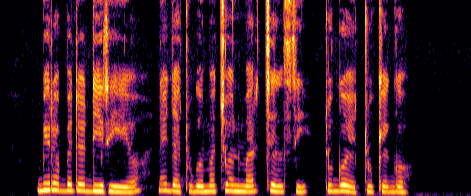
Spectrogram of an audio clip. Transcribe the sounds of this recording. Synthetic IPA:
biɾobedodiɾɪjɔ | nɛd͡ʒatuɡomat͡ʃɔnmart͡ʃɛlsituɡoetukeɡɔ

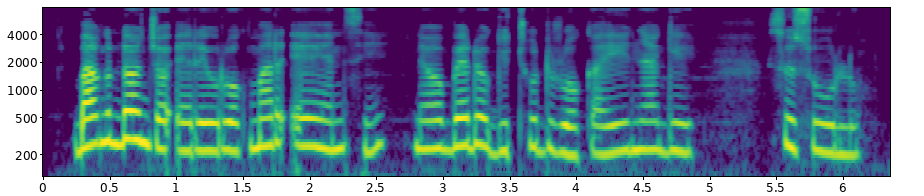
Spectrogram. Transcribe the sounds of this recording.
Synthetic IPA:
baŋɡdɔɲd͡ʒɔʔɛɾɪwɾwokmaɾɛɛnsinɛobedoɡɪtʰudrwokaɪɲaɡɪsusulu

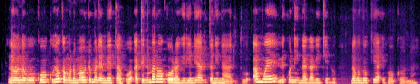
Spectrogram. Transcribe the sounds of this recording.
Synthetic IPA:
naɔnaɣokokohɔkamoːndomaondomaɾɛmɛtaɣɔʔatenemaɾɔːɡɔɾaɣeɾiɛneaɾutaninaːɾutoʔamwɛnekoninaɣaɣekeno | naɣoðokiaʔeɣɔkɔna

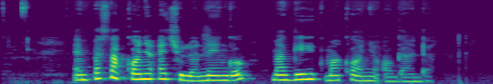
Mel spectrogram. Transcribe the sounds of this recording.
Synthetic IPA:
ɛmpɛsakɔɲɔʔɛt͡ʃuloneŋɡomaɡikmakɔɲɔʔɔɡanda

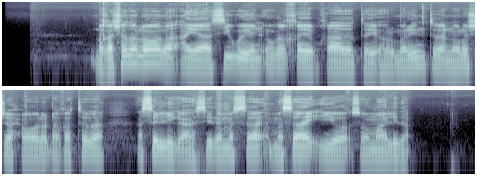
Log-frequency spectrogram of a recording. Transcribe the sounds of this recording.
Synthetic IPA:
ɖɑqɑʃɐðɐlɔːðɐʔɐjaːsɪwɛːnʔʊ̰ɣɐqɑjbqɑːðɐt̪ʰɛjhɔrmɐɾɪnt̪ʰɐnɔlɔʃɐħɔːlɐɖɑ̰qɑt̪ʰɐðɐ | ʔɐsɐlɪɣɐɐhsɪðɐmɐsajʔijɔsɔːmaːlɪðɐ

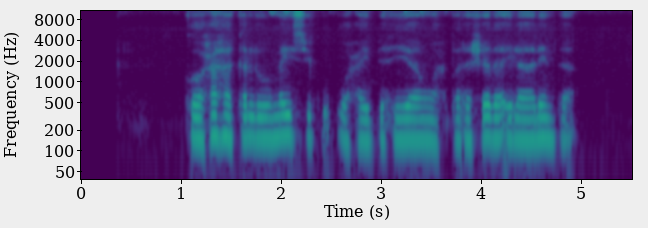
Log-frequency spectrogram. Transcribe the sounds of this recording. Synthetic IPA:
kʰɔːħɑɦɐkʰɐluːmɛjsɪɡʊ̰wɑħɑjbɪħɪjaːnwɑħb̥ɐɾɐʃɐðɐʔɪlaːlɪnt̪ʰɐ

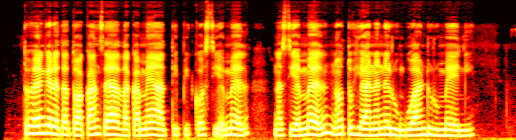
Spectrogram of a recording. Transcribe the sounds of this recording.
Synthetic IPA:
t̪ohɛŋɡɛɾɛtatowakansɛaðakamɛat̪ipikɔsiɛ̰mɛl | nasiɛmɛlnɔtoɦiananɛɾuŋɡuanduɾumɛni

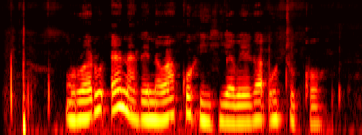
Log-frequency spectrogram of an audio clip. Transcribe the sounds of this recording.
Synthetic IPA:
moɾwaɾuʔɛnaðenawakohihiawɛɣaʔotukɔ

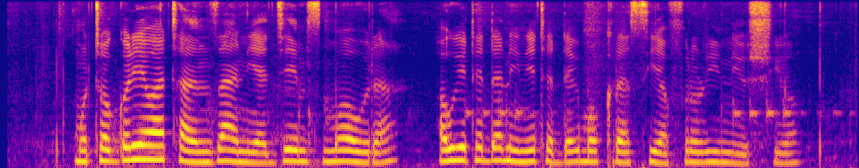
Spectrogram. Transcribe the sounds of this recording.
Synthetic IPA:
mutɔɡoɾiawatʰanzaniad͡ʒemsmauɾaː | wetɛdaninetɛdemɔkɾasiafɾɔɾinoʃiɔ

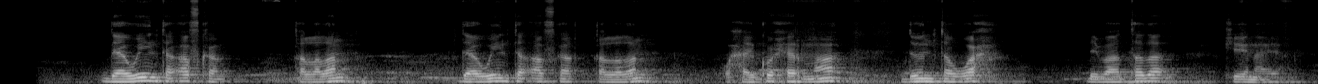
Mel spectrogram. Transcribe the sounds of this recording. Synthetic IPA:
d̪aːwiːnt̪ʰɐɐfkʰɐ | n | d̪aːwiːnt̪ʰɐʔɐfkʰɐqɑlɐlɐn | wɑħɑjkʰʊħɪrnaː | d̪uːnt̪ʰɐwɑħ | ɖɪβaːt̪ʰɐðɐkʰɛːnɐjɐ

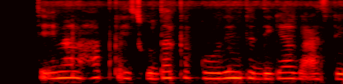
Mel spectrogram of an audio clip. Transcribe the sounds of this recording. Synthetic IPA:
sɪmɐlɦɐbkʰɐ̰ɪskʊd̪ɐrkʰɐquːðɪnt̪ʰɐd̪ɪɣaːɣɐ̰ʕɐ̰slɪ

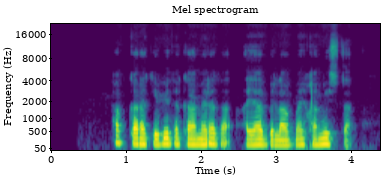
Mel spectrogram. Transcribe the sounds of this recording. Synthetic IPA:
hab̚kaɾakibid̪akaːmiɾad̪a̰ːjaːbɪlabmajxamisd̪a

